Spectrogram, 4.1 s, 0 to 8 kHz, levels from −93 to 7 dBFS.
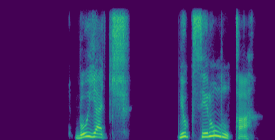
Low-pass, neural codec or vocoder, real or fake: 7.2 kHz; codec, 16 kHz, 4 kbps, X-Codec, HuBERT features, trained on LibriSpeech; fake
